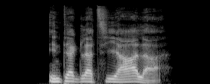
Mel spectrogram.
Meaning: inflection of interglazial: 1. strong/mixed nominative masculine singular 2. strong genitive/dative feminine singular 3. strong genitive plural
- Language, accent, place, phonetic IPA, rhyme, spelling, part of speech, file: German, Germany, Berlin, [ˌɪntɐɡlaˈt͡si̯aːlɐ], -aːlɐ, interglazialer, adjective, De-interglazialer.ogg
